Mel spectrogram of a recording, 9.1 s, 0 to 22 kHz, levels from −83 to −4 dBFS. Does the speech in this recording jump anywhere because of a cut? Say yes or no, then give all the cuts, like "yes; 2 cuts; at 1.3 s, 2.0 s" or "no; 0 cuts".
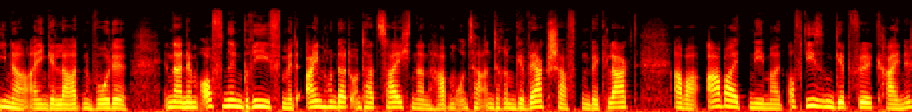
yes; 3 cuts; at 1.5 s, 6.7 s, 7.8 s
